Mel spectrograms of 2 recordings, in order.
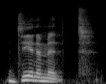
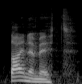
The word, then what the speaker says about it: Dynamit: It's dynamit. Dynamit. Dynameit is how I would assume that would be pronounced.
